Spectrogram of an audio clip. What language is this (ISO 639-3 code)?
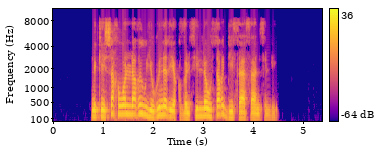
kab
